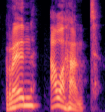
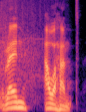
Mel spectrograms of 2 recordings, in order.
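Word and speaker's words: Reyn Ouwehand: thank you thank you is that how you say it yes Ren aant yes cool all right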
